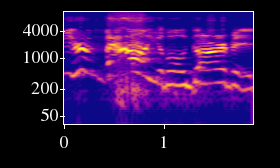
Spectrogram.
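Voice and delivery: loud, high shout broken up by laughter. [name] teases Henry about his watchdog, shouted. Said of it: "shouted [name]".

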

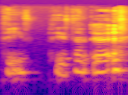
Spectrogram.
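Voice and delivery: put-on pleading. Telling listeners about a bang in the house, acting out pleading with the house ghost. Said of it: "I'm literally sat here going".

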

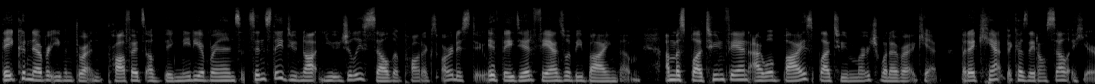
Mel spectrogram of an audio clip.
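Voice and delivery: ordinary talk

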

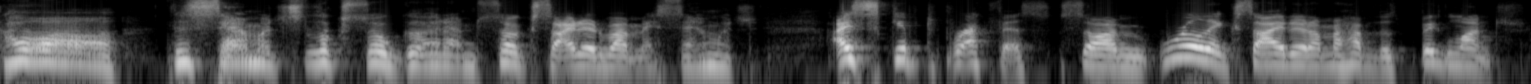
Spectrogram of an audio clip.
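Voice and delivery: play-acted eager, excited, gushing run-on babble. Imitating a husband talking about his lunch: imitating husband's excited blabbing. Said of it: "blabbing on and on about being so excited".

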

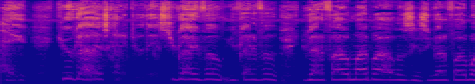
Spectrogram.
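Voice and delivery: put-on barely audible, hushed old-man whisper. Imitating an old man at his press conferences, imitating him whispering. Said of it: "He get the whispering".

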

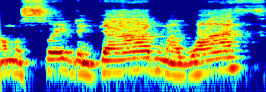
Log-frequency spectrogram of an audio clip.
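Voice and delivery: put-on Texan accent on every word. Quoting a man who opened with shocking statements, in a Texan accent. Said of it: "he had this like Texan accent".

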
